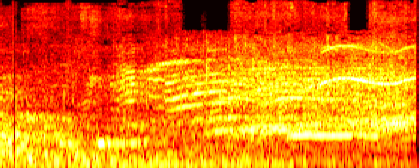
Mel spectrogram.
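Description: A large concert crowd cheers loudly, with shouts and whoops rising over steady applause, a dense, continuous roar that stays full throughout.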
